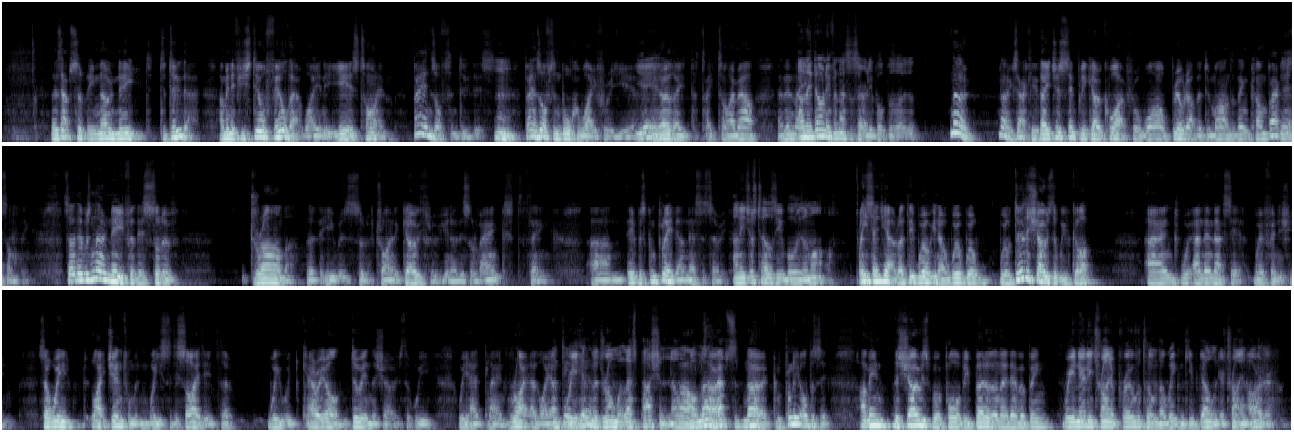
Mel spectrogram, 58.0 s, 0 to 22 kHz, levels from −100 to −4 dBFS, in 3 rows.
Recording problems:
off-mic speech; far
room echo; slight; dies away in 0.3 s

